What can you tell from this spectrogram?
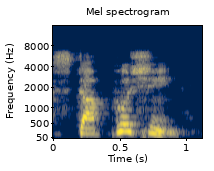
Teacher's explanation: The second P and the space between words disappears. And it becomes much easier to say the word.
